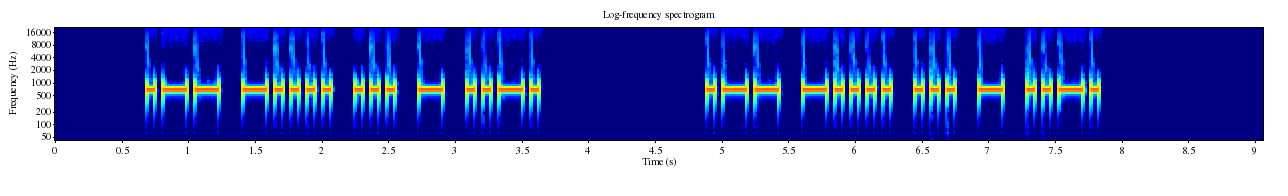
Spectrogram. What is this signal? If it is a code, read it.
Morse code, heard as a keyed tone, about 20 wpm, 700 Hz. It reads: W6STF W6STF
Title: USA Call Signs - 5 Characters - Repeated 2x - 20wpm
